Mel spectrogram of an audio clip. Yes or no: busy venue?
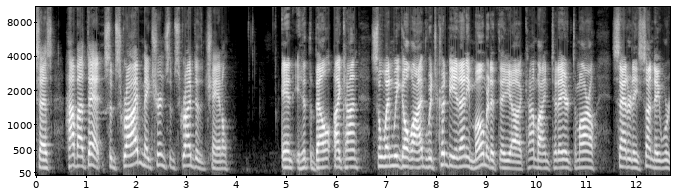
no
